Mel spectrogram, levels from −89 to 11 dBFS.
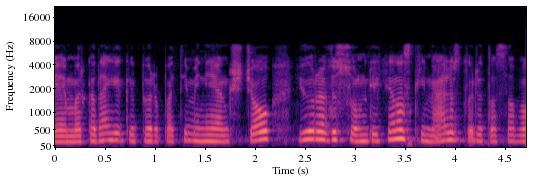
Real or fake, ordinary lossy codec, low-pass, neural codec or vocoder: fake; Opus, 64 kbps; 7.2 kHz; codec, 16 kHz, 8 kbps, FunCodec, trained on LibriTTS, 25 frames a second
